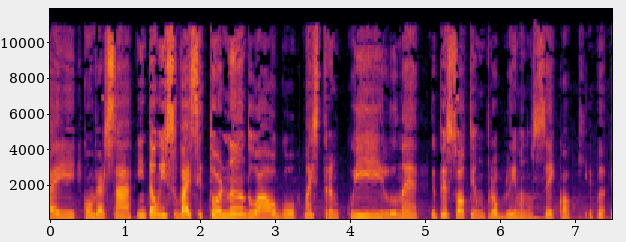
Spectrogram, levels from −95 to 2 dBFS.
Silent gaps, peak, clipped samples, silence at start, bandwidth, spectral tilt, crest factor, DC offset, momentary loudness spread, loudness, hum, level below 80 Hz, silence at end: none; -2 dBFS; under 0.1%; 0 s; 11.5 kHz; -3 dB/octave; 22 dB; under 0.1%; 11 LU; -23 LUFS; none; -50 dBFS; 0 s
